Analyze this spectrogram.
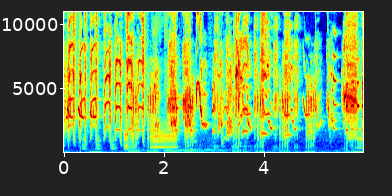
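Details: Varied song of a Nias hill myna. Repeated short looping whistles open the phrase, then a nasal harmonic honk follows, and clipped sharp notes and high whistles finish it.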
